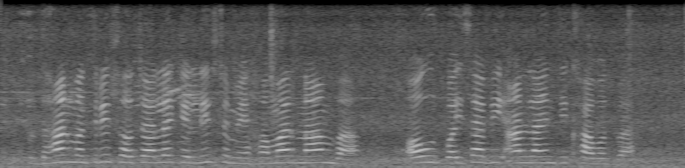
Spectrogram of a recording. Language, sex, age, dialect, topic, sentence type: Bhojpuri, female, 18-24, Western, banking, question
